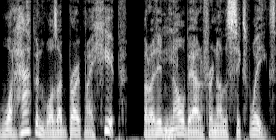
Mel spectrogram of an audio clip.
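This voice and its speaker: A man with an Australian accent speaks fairly quickly at medium pitch with ordinary pitch variation, in a dry, close sound with no echo. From Australia, rural Queensland. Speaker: former freestyle motocross rider, business manager. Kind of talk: interview.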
